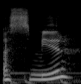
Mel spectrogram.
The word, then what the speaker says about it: Asmir: At the first goalkeeper's name looked ASMR, but it's Asmir the goalkeeper.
